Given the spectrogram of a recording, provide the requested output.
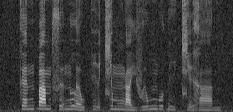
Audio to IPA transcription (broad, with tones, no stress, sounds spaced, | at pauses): k ɛ˨˦ n ɓ a˧ m s ɨ̰˧˥ n l ə˧˩ w k ḭ˧˨ ə̯ t͡ɕ ə˧ m ŋ a˧˩ j v ɨ˨˦ w ŋ u˧ ɗ i̤˨˩ t͡ɕ ḛ˧˨ ɣ a̤˨˩ n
